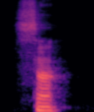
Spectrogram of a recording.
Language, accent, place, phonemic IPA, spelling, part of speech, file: French, France, Lyon, /sɛ̃/, saints, noun / adjective, LL-Q150 (fra)-saints.wav
- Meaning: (noun) masculine plural of saint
